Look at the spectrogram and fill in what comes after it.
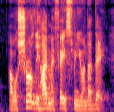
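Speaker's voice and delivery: normal talking voice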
